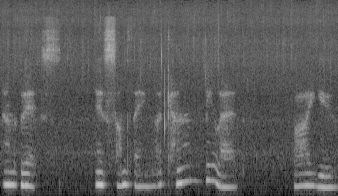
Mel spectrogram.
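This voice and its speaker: A woman guiding a sleep hypnosis relaxation in a soft, whispery, gentle and soothing voice, with long unhurried pauses. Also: mid-range voice, slight background noise, poor audio. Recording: steady rain sounds behind voice. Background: rain ambience.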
